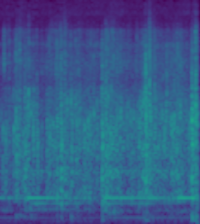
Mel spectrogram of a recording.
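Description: Congregation applauding, with a church band's instrument holding sustained chords underneath that shift pitch a couple of times.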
